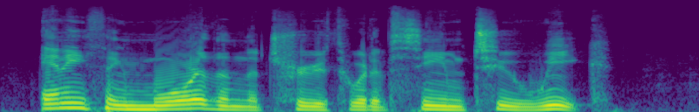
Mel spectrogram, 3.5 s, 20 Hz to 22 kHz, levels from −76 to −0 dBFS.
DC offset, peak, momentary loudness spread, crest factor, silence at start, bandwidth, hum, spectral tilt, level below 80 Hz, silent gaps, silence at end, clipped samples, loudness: under 0.1%; 0 dBFS; 6 LU; 10 dB; 0.2 s; 14 kHz; none; -6.5 dB/octave; -38 dBFS; none; 0.5 s; 0.9%; -10 LUFS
